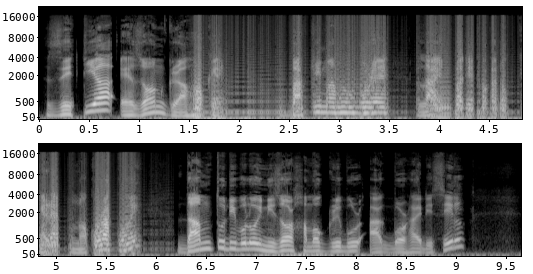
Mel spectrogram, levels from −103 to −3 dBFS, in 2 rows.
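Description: Buffer tearing runs through this speech clip from 1.50 s to 6.18 s, ending just before "দামটো দিবলৈ নিজৰ". Over that stretch the sound has a robotic buzz at 172 Hz, which fits a 256-sample buffer. The writing side and the playback hardware have slipped out of step, so in each period roughly half the buffer still holds audio from about 10 ms earlier. Hard joins on both sides of that stale section repeat at the buffer rate and produce the buzz.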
